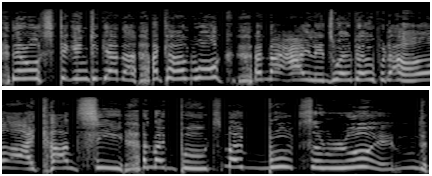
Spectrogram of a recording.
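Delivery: very high, loud, outraged wailing; angry screaming. A narrator's reading. Paint-covered centipede rages at his ruined state, screaming. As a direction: scream each complaint, stretching the last words out. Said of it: "The centipede screamed with anger".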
